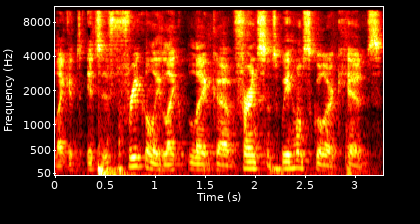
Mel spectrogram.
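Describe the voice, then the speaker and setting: With lively intonation and a fairly quick pace, a man talks in a room with audible echo. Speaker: comic strip creator and podcast co-host. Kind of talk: casual chat.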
